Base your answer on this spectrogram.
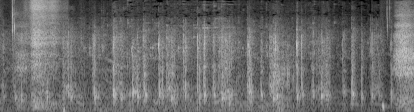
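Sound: horse-drawn carriage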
